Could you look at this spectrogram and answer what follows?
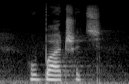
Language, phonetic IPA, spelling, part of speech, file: Belarusian, [uˈbat͡ʂɨt͡sʲ], убачыць, verb, Be-убачыць.ogg
- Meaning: to see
